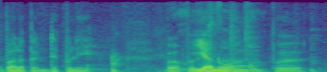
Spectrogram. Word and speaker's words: Januar: Bon, Januar, Januar, c'est J-A-N-U-A-R. Januar, J-A-N-U-A-R. On appelle que le J allemand se prononce comme un I, comme dans noyau, bien comme dans boy.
